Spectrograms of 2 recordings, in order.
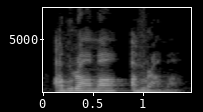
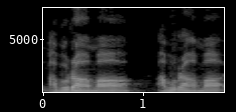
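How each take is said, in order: First: It is called fast and urgently. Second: It is called slowly and calmly.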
